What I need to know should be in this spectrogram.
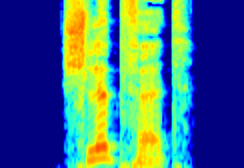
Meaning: second-person plural subjunctive I of schlüpfen
- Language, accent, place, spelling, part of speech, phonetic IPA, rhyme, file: German, Germany, Berlin, schlüpfet, verb, [ˈʃlʏp͡fət], -ʏp͡fət, De-schlüpfet.ogg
